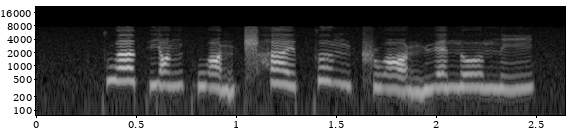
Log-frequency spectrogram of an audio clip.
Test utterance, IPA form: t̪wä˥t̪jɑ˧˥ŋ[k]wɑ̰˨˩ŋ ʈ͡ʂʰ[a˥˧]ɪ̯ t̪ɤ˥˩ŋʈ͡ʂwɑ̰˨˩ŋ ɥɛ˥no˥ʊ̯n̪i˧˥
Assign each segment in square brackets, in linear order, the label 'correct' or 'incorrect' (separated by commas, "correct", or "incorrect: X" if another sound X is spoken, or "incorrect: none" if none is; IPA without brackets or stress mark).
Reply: correct, correct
